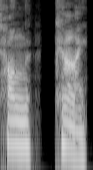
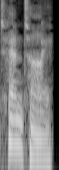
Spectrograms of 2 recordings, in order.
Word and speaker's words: Honkai: It's pronounced Honkai, not hentai.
